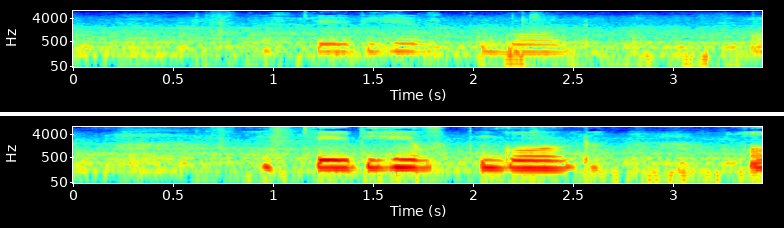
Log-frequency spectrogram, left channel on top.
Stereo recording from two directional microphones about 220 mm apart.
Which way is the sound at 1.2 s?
50° right (ahead or behind).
